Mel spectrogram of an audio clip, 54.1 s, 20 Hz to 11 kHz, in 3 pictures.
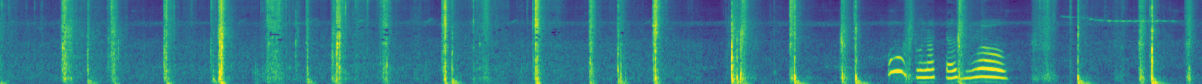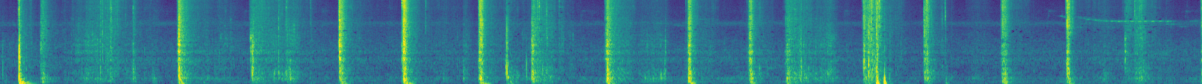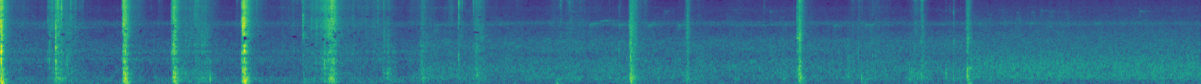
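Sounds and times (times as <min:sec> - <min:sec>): machete chopping bamboo and brush: 0:00.9 - 0:06.0, 0:06.6 - 0:10.1, 0:10.9 - 0:14.7, 0:15.5 - 0:21.2, 0:21.8 - 0:32.3, 0:33.0 - 0:35.3, 0:36.0 - 0:40.0, 0:40.6 - 0:42.0, 0:45.4 - 0:46.5, 0:48.0 - 0:48.2, 0:50.5 - 0:50.8.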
